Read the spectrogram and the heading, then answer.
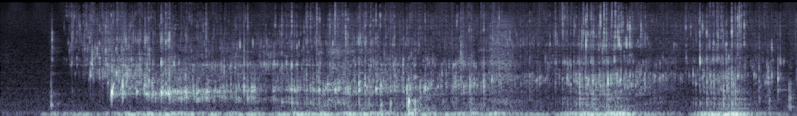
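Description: Tea is poured steadily into a large cup, a continuous splashing, gurgling stream that swells louder toward the end as the cup fills, with no voices.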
